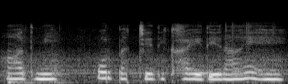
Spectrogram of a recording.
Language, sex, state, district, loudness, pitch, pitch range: Hindi, female, Madhya Pradesh, Bhopal, -14 LUFS, 250 Hz, 240-255 Hz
